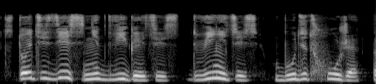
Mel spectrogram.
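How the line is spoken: Hissed. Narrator (Russian): прошипела она

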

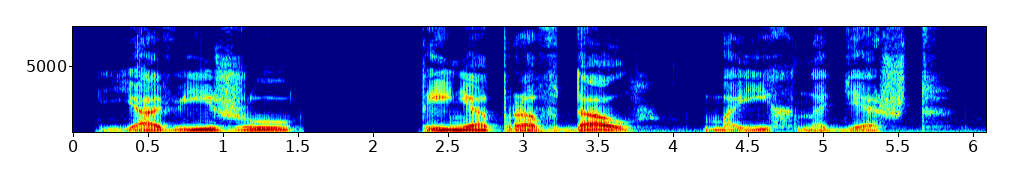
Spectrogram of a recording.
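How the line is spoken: Said sadly. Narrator (Russian): печально сказал он

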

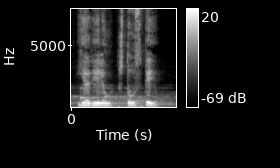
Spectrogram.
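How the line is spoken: Calm reply. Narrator (Russian): спокойно ответил Лирвейн

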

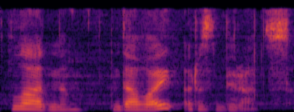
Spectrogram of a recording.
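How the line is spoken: Slow sigh, then speech. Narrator (Russian): он медленно вздохнул, еще более медленно выдохнул и сказал

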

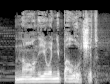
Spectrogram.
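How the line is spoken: Grated through teeth. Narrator (Russian): проскрипел зубами Гуннар

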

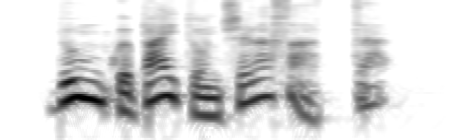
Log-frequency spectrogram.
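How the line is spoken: Exclaiming. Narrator (Italian): esclamò Ron

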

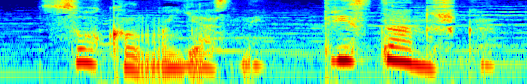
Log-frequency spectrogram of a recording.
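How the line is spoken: Broken, faltering whisper. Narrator (Russian): прерывающимся голосом прошептала Изольда

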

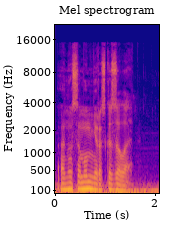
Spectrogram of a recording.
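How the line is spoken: Calm reply. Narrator (Russian): ответил Коля спокойно

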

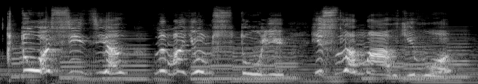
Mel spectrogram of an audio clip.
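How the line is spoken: Squeaky child's voice. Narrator (Russian): Мишутка пропищал

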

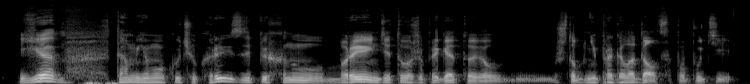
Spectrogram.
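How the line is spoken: Muffled voice. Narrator (Russian): произнес Хагрид приглушенным голосом

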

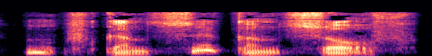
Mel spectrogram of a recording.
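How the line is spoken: Through gritted teeth. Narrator (Russian): Граф процедил сквозь зубы

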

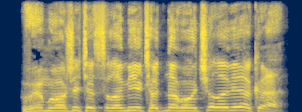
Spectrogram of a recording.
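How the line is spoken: Breathless shout. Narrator (Russian): Задыхаясь, прокричал он, пока его вбивали в землю

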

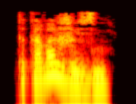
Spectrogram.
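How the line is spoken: Muttered. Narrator (Russian): пробормотал он

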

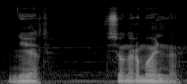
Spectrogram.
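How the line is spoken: Quiet reply. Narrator (Russian): тихо ответил незнакомец

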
